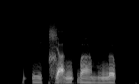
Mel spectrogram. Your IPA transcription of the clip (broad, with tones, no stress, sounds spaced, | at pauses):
ʔ i̤˨˩ t͡ɕ a̰˧˥ n ɓ a̤˨˩ m ŋ ə˨˩ p̚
